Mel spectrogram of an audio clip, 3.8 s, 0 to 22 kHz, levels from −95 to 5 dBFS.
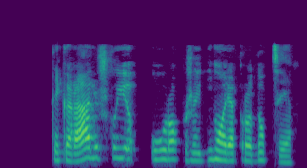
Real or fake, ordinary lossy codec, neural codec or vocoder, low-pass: fake; AAC, 48 kbps; codec, 16 kHz, 4 kbps, FreqCodec, larger model; 7.2 kHz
